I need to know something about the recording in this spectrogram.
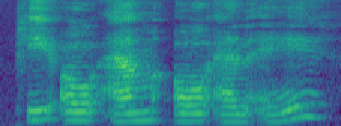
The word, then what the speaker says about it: Pomona: Pomona. Yeah. P O M O N A sounds like Pomona. Pomona.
